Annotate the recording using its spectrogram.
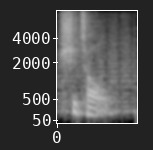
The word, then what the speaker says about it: Chitole: Louis's story follows the blundering young Ginny Jones, played by Bessie Holland, an orphan from a town with a name spelt C-H-I-T-O-L-E, pronounced shi-toll.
